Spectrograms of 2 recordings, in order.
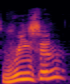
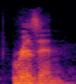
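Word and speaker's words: Rizin: Risen Athletics. Reason. Risen. Risen. Spell it.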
